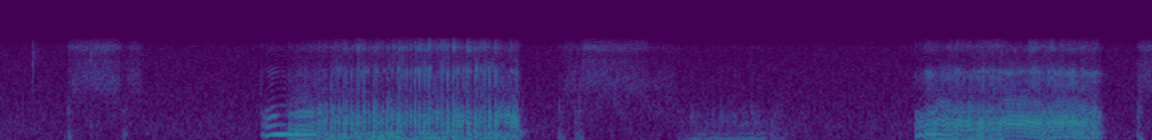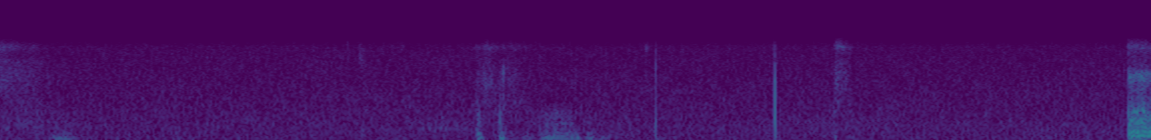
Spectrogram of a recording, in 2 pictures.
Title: Loudest snoring ever!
